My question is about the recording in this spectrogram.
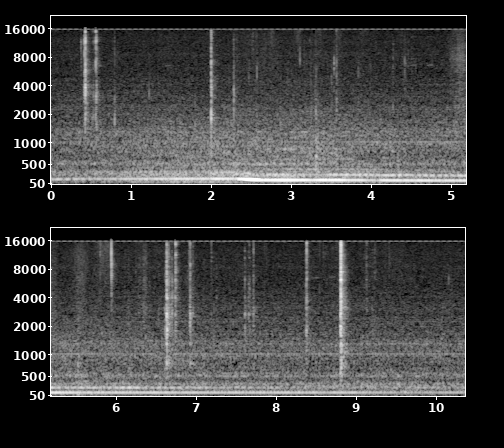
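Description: Small metal clicks of a precision screwdriver and screws against a DSLR's plastic body as its back screws are driven in, a handful of times. Under them runs a steady low machine hum, like a fan, which drops in pitch and swells to its loudest about two and a half seconds in.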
